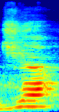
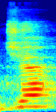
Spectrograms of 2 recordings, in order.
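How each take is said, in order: No difference in how they are said.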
